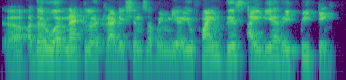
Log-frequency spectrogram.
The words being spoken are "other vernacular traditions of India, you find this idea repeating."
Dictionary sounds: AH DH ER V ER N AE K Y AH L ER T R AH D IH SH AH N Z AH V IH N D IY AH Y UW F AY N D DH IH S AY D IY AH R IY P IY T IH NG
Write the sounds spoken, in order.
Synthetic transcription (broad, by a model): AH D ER V ER N AE K Y AH L ER T R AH D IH SH AH N S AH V IH N D IY AH Y UW F AY N D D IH S AY D IY AH R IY P IY T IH NG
